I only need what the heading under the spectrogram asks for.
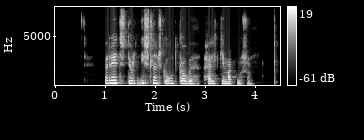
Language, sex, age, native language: Icelandic, female, 20-29, Icelandic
